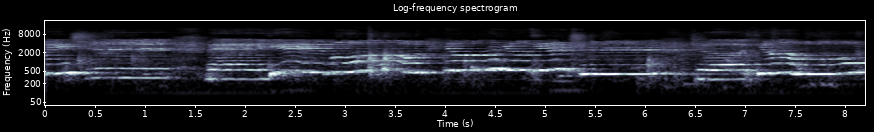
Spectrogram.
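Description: A song sung by a high, female-sounding voice, with held notes in a stepwise melody and brief breaks between phrases.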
